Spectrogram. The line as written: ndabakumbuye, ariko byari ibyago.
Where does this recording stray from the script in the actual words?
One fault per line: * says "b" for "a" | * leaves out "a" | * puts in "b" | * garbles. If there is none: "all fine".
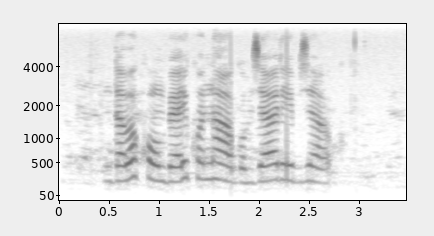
* puts in "ntabwo"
